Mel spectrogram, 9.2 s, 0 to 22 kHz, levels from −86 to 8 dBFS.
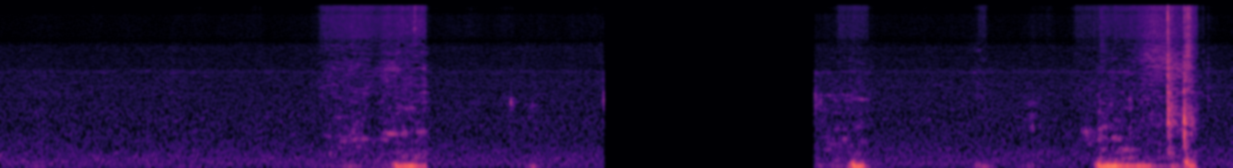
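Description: Speech recording with a playback stall: the player likely ran short of buffered data or was blocked, so output drops to silence from 4.53 to 6.12 s, about 1.57 s, before resuming.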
